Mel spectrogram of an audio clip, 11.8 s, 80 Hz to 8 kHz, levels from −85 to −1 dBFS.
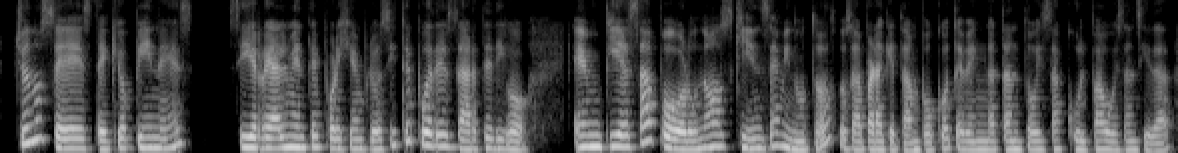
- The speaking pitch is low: No, medium, 185 Hz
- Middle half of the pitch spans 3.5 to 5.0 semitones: Yes, average, 4.2 semitones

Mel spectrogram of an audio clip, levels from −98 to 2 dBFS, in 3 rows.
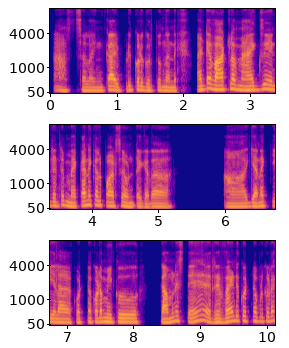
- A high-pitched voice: No, medium, 140 Hz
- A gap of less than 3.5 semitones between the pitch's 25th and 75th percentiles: No, average, 3.8 semitones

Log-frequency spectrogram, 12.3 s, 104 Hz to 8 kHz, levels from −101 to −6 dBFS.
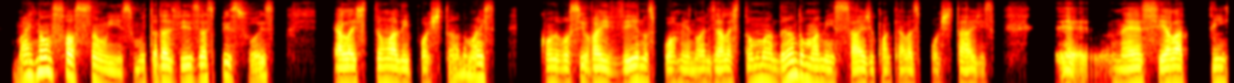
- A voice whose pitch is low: Yes, low, 120 Hz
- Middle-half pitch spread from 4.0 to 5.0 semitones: No, narrow, 2.6 semitones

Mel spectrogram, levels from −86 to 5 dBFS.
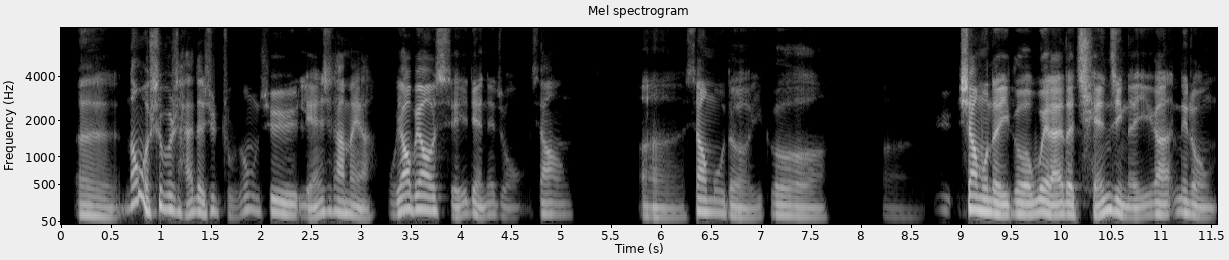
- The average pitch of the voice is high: No, low, 120 Hz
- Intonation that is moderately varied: No, wide, 5.9 semitones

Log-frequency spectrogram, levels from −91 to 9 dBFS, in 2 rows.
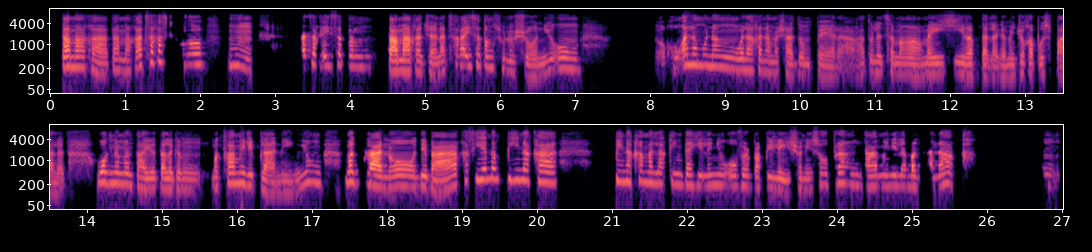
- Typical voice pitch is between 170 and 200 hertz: Yes, high, 190 Hz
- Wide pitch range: Yes, wide, 6.9 semitones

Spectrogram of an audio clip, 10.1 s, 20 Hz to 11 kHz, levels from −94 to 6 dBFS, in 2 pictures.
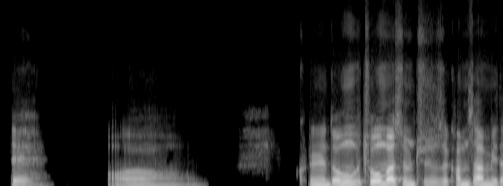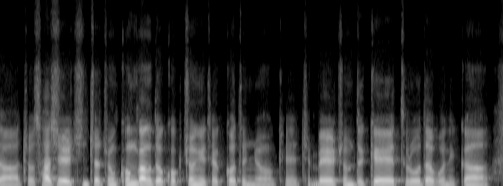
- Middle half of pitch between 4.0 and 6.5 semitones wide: Yes, average, 5.1 semitones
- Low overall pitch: Yes, low, 100 Hz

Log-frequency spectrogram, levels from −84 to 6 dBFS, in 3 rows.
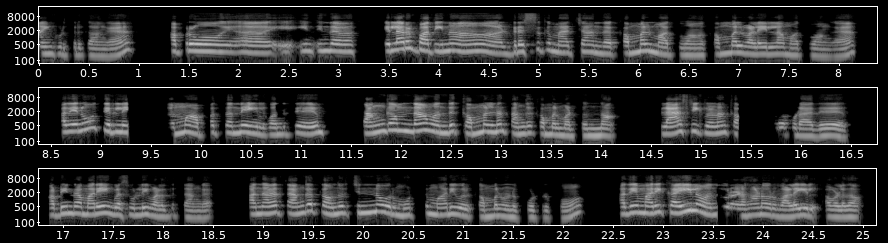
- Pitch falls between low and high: No, high, 230 Hz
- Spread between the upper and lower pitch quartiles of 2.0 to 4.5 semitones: No, average, 5.2 semitones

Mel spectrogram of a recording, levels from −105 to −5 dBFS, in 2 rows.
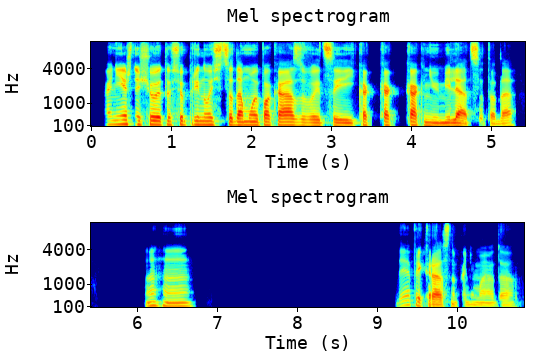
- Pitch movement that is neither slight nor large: Yes, average, 5.0 semitones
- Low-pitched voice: Yes, low, 130 Hz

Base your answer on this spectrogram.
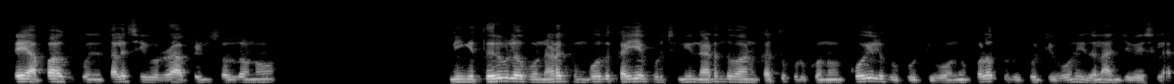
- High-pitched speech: No, low, 120 Hz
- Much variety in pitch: No, average, 3.0 semitones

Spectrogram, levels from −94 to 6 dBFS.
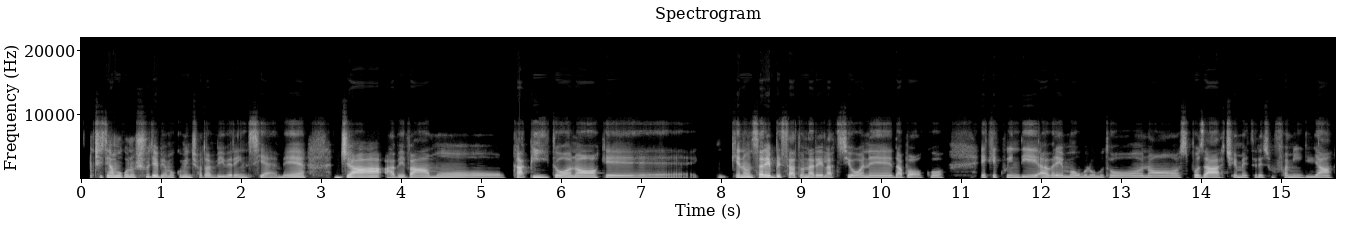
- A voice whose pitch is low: No, medium, 180 Hz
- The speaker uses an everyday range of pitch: No, narrow, 1.4 semitones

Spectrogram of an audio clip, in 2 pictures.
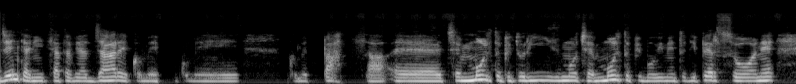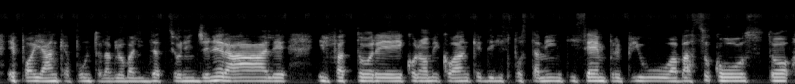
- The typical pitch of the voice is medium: Yes, medium, 160 Hz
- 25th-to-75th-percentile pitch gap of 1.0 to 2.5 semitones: Yes, narrow, 1.8 semitones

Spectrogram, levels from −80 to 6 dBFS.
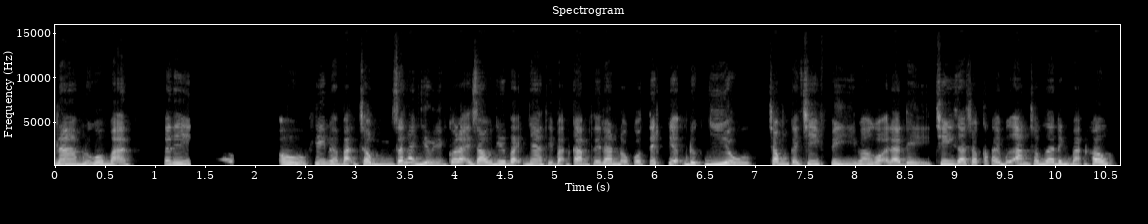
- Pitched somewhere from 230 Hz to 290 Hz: Yes, very high, 255 Hz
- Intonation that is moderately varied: Yes, average, 4.0 semitones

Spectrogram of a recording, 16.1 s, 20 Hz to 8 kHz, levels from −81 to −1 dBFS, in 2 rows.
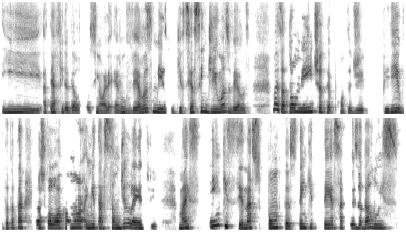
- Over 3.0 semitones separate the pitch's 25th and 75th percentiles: Yes, average, 4.3 semitones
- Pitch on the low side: No, high, 220 Hz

